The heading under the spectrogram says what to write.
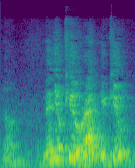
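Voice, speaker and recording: A man's voice: high voice, lively intonation, a little slow. A man from the Philippines giving a playful motivational seminar talk, often asking the audience "no?" and laughing. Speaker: network marketing speaker. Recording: echoey room, voice from far off, faint hiss.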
